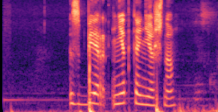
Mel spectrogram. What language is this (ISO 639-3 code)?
rus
